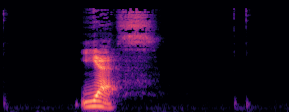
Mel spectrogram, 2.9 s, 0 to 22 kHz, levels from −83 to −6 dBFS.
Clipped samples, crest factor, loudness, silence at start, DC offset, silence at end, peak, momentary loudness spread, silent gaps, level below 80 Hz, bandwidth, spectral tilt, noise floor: under 0.1%; 26 dB; -22 LUFS; 0.8 s; under 0.1%; 1.35 s; -2 dBFS; 15 LU; none; -72 dBFS; 17 kHz; -3 dB/octave; -78 dBFS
